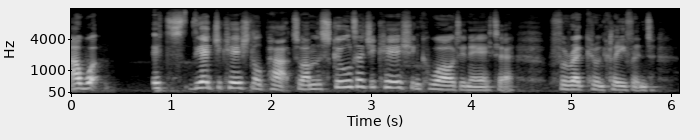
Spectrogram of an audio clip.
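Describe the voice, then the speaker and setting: On a very clean recording with a silent background, a woman with a Teesside accent talks at a fairly quick pace in a medium pitch with lively intonation. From Teesside, northeast England (Grangetown). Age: 50s. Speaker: fire service schools education coordinator. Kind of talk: podcast interview.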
